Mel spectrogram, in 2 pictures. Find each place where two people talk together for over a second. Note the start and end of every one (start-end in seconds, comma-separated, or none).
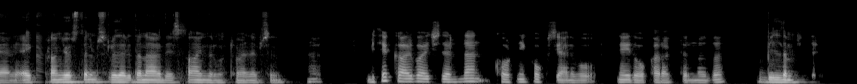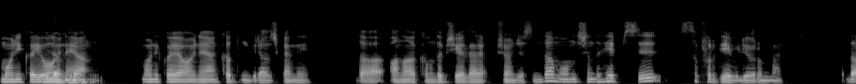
none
